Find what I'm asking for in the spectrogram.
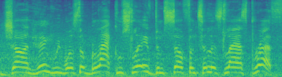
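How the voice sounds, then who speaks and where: A man speaks at a moderate pace with a high pitch. Music plays in the background. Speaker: spoken word poet. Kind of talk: spoken word poetry performance.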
